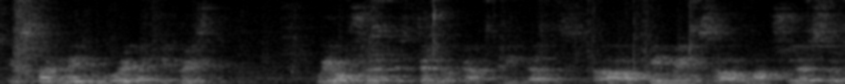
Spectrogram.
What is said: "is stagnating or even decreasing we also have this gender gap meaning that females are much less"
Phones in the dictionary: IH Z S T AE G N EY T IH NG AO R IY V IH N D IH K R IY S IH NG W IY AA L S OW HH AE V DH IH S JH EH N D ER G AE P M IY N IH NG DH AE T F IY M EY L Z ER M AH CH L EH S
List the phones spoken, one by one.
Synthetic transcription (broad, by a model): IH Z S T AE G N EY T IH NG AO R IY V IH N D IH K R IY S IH W IY AA L S OW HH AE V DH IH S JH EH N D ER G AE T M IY IH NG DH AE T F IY M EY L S ER M AH CH L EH S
